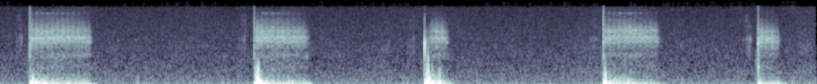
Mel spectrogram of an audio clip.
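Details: A cat resting on a sofa snores, recorded with a phone recorder app: five short, rough, low snorts with a breathy hiss, repeating every second or so in a quiet room.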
